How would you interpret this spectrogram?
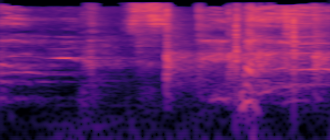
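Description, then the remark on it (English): A brief, sparse round of clapping: a handful of sharp, uneven hand claps over under two seconds, with a voice murmuring beneath them. “And I'm actually prepared this week, so I would like an applaud.”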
